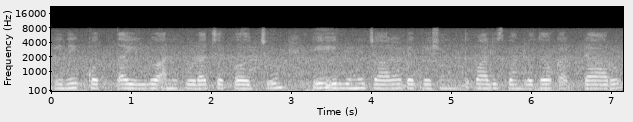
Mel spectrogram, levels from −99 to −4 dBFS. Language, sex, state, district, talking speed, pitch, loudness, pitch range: Telugu, female, Andhra Pradesh, Sri Satya Sai, 90 wpm, 195 Hz, -16 LUFS, 185-195 Hz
